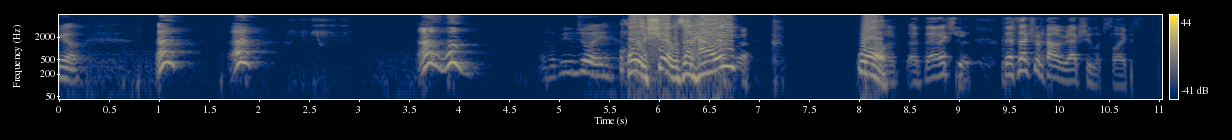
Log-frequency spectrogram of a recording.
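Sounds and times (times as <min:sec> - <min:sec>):
speech: 0:00.0 - 0:00.3, 0:01.0 - 0:01.2, 0:04.9 - 0:07.3, 0:08.0 - 0:10.8
person vocally imitating a dog barking: 0:01.0 - 0:02.2, 0:03.6 - 0:04.2.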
